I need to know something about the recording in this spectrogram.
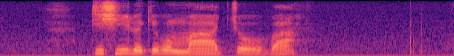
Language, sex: Northern Sotho, male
